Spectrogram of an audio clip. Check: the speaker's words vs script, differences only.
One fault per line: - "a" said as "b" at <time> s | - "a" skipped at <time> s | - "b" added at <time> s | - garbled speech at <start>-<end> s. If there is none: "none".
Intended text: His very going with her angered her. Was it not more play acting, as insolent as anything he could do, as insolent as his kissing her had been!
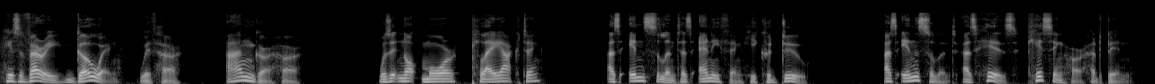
- "angered" said as "anger" at 2.2 s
